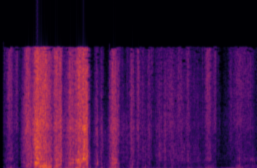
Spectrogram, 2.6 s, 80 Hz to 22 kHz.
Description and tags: foil being crumbled
MTC500-M002-s13foil, awayrewind, crumblereverseswoosh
